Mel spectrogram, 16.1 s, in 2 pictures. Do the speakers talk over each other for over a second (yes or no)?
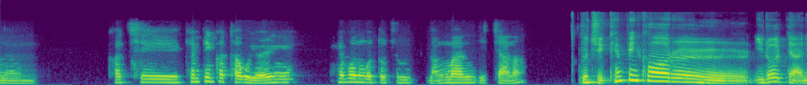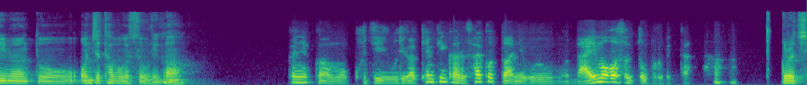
no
